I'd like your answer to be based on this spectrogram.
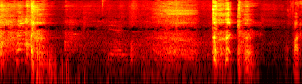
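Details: Girl coughing several times in short, sharp bursts, with faint room noise between them.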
